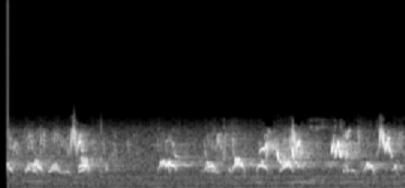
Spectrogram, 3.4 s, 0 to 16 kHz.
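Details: European bee-eaters in the treetops of tall trees at La Rocina/Acebrón, Doñana National Park, Spain, on 31 March 2011, give short, rolling, liquid calls, several birds overlapping in quick bursts around one to two per second, over low hum.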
